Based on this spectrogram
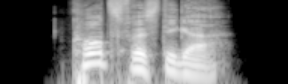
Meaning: inflection of kurzfristig: 1. strong/mixed nominative masculine singular 2. strong genitive/dative feminine singular 3. strong genitive plural
- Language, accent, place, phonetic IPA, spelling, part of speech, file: German, Germany, Berlin, [ˈkʊʁt͡sfʁɪstɪɡɐ], kurzfristiger, adjective, De-kurzfristiger.ogg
